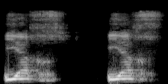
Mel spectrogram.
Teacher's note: sedikit bibir sedikit bulat karena pengaruh dari pengaruh dari terangkatnya lidah bagian belakangnya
